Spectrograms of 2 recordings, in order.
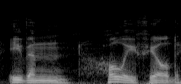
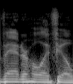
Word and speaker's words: Evander Holyfield: just does Mike Tyson bit the ear off even Holyfield here even even even Holyfield his name is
